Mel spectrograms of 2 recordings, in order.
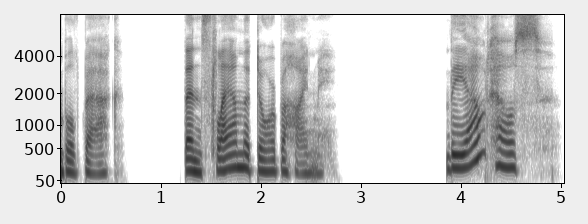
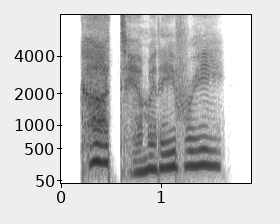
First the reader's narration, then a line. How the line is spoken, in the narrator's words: she breathed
